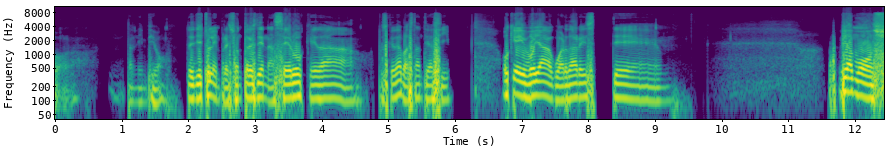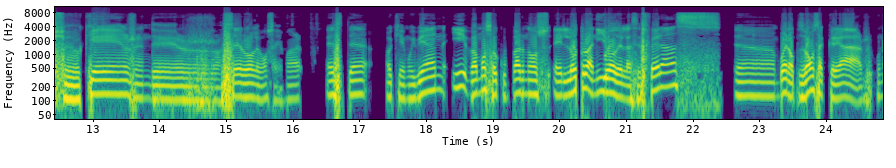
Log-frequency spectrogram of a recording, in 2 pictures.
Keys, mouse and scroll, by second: 5.7 ctrl+alt+KP_0, 8.1 g, 11.8-13.7 drag, 17.5 click, 19.0-20.9 drag, 21.2 right click, 24.4 click.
